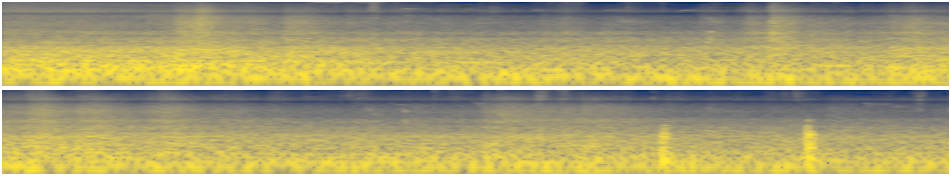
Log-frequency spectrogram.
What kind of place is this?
residential area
